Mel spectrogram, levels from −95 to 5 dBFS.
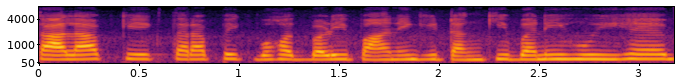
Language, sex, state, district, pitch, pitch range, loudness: Hindi, female, Bihar, Saran, 230 Hz, 220-235 Hz, -17 LUFS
